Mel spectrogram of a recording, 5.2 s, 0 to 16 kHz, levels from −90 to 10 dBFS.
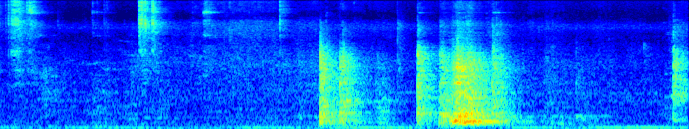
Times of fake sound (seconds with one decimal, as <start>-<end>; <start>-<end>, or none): none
